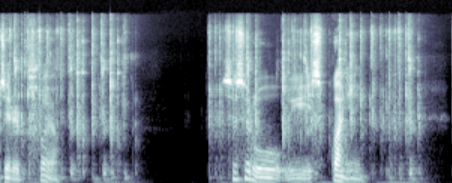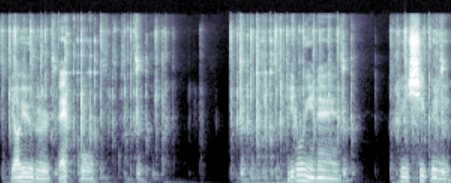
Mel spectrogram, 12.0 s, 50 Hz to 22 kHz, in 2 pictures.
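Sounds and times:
computer keyboard typing: 0:00.0 - 0:01.9, 0:02.8 - 0:12.0.

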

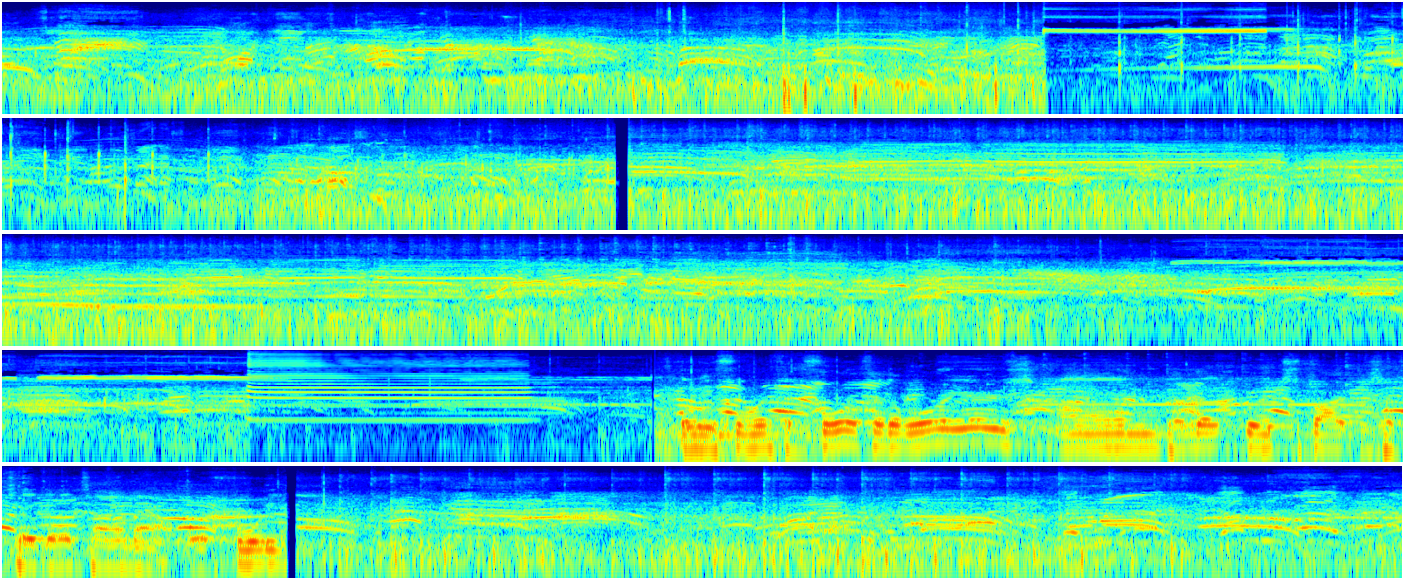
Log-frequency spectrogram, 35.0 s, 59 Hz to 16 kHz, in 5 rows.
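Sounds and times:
crowd talking and shouting: 0:00.0 - 0:35.0
air horn blast: 0:14.2 - 0:15.4, 0:21.8 - 0:24.2.

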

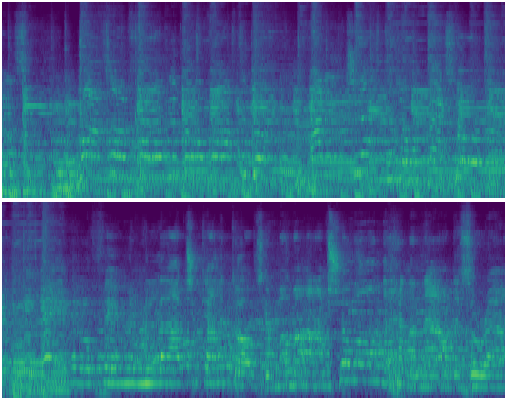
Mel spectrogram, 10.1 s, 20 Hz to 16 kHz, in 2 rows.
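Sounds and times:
acoustic and electric guitars: 0:00.0 - 0:10.0.

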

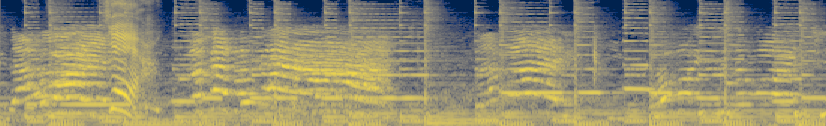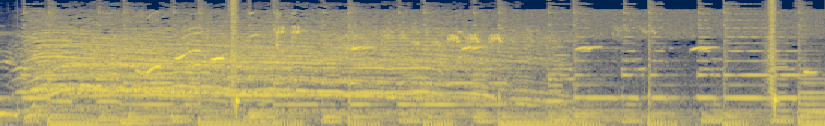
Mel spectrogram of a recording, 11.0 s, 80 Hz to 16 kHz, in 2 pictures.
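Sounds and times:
background music: 0:00.0 - 0:11.0
children squealing: 0:05.7 - 0:09.4.

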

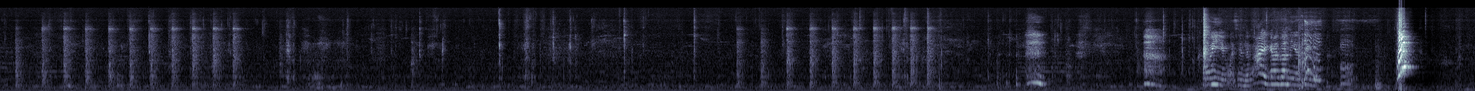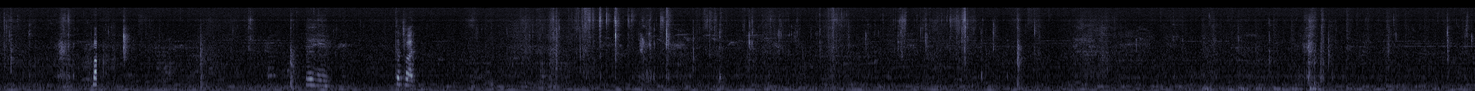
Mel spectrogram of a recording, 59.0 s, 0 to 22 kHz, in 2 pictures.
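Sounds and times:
child chewing with mouth smacks: 0:01.3 - 0:20.4, 0:21.0 - 0:24.1, 0:28.4 - 0:32.4, 0:38.1 - 0:59.0
dog barking: 0:27.9 - 0:28.4.

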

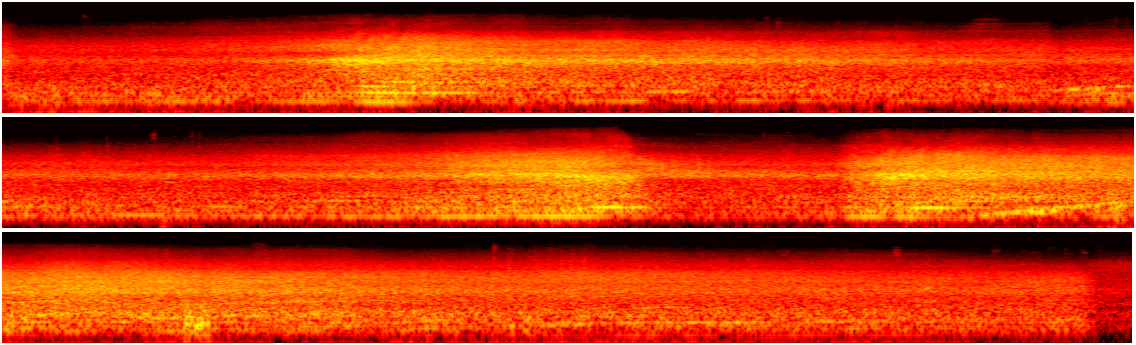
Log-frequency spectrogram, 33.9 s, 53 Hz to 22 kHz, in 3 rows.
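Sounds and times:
tyre and road noise: 0:00.0 - 0:33.9
car passing: 0:01.6 - 0:33.5.

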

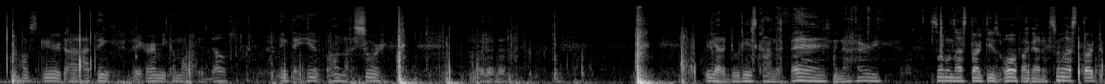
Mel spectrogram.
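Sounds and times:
car door thud: 0:03.9 - 0:04.6, 0:06.3 - 0:06.9.

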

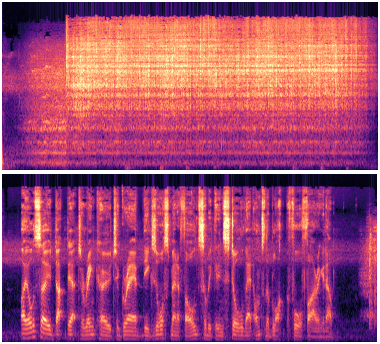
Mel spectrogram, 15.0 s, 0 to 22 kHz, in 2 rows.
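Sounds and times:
arc welding crackling hiss: 0:01.2 - 0:07.5.

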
